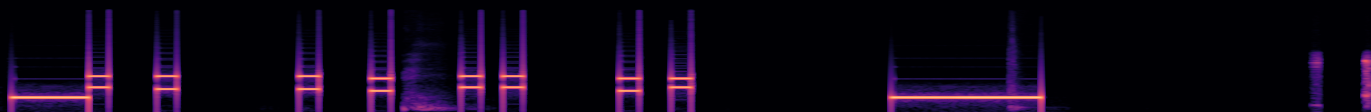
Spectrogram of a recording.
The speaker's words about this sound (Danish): Okay, så ringer vi til ham.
